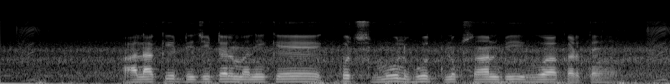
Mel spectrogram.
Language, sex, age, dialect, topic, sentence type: Hindi, male, 41-45, Marwari Dhudhari, banking, statement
